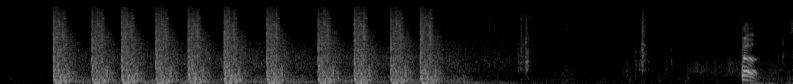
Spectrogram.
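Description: A rapid, loud string of about a dozen evenly spaced gunshots fires in a video game, followed by a few scattered fainter shots and a final sharp burst, with no voices.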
